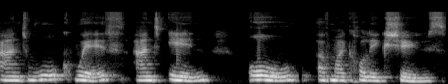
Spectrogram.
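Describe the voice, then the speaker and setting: In a British accent, a woman speaks at a fairly slow pace with a somewhat breathy, dark, mellow voice at medium pitch and ordinary pitch variation. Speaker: NHS executive, chief people officer. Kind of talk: casual professional discussion.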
